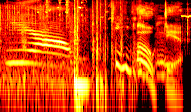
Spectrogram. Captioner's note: george imitates airplane; george giggles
